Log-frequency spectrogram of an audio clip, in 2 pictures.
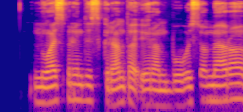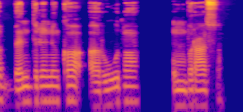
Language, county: Lithuanian, Panevėžys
